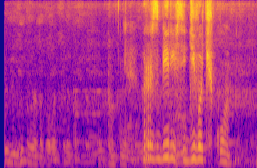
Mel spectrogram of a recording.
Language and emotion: Russian, angry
